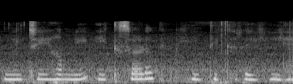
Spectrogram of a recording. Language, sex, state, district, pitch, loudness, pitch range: Hindi, female, Punjab, Fazilka, 235 Hz, -17 LUFS, 230-245 Hz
